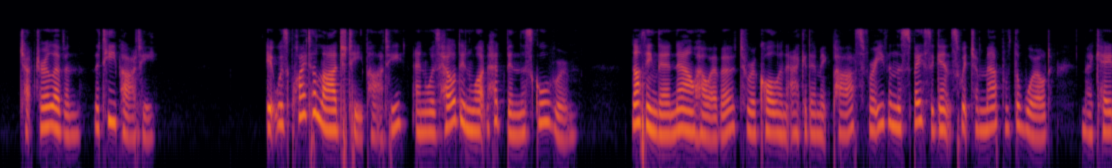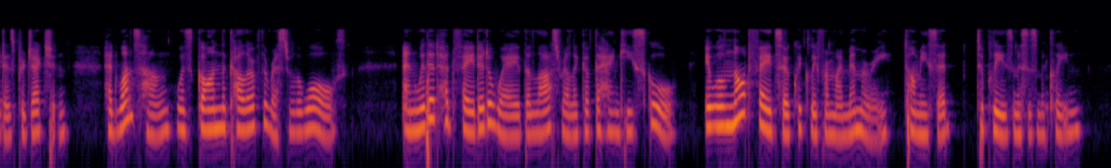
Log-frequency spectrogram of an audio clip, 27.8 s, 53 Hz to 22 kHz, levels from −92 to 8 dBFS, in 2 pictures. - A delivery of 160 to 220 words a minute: Yes, average, 185 wpm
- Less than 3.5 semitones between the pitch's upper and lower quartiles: No, average, 4.1 semitones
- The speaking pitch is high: Yes, high, 205 Hz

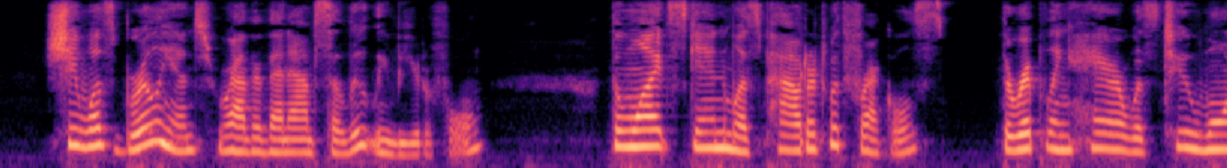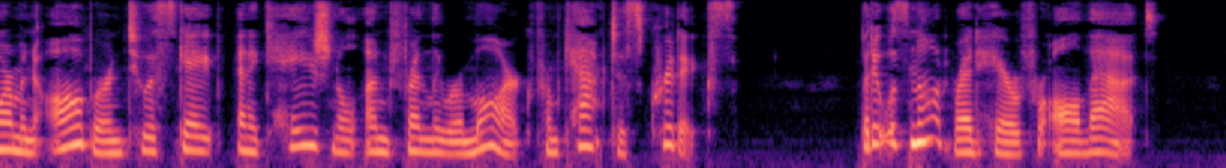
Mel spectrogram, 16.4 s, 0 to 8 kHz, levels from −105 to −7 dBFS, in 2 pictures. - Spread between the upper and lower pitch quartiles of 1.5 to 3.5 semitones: No, wide, 5.6 semitones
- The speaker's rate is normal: Yes, average, 145 wpm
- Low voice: No, high, 220 Hz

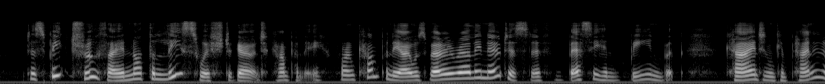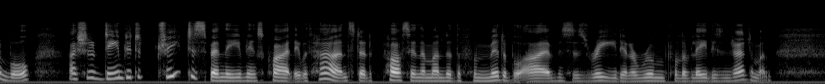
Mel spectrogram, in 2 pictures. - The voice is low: No, medium, 180 Hz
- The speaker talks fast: Yes, fast, 230 wpm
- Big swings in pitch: Yes, wide, 8.1 semitones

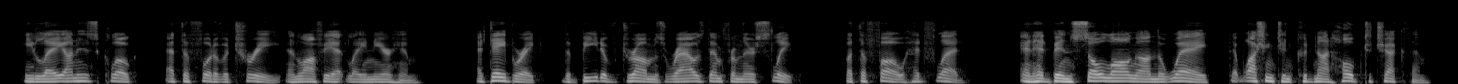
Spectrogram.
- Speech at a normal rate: No, fast, 220 wpm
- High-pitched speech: No, low, 130 Hz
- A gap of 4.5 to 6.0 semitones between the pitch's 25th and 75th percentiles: No, average, 3.6 semitones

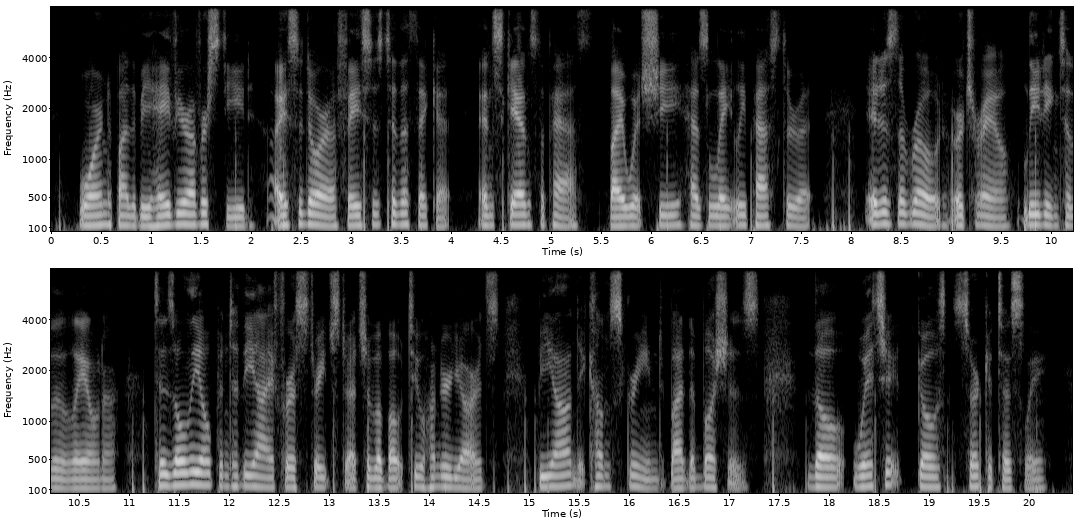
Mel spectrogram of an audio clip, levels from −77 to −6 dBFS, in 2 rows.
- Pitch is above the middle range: No, low, 130 Hz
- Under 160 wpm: No, average, 180 wpm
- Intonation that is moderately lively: No, narrow, 2.3 semitones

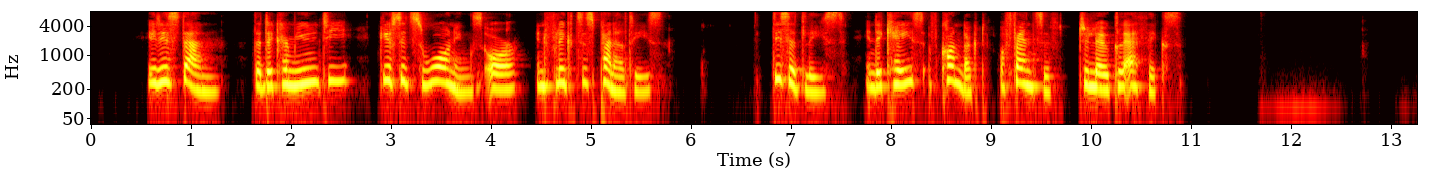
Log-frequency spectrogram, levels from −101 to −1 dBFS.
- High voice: Yes, high, 240 Hz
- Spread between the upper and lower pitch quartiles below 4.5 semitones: No, average, 5.1 semitones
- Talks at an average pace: No, slow, 115 wpm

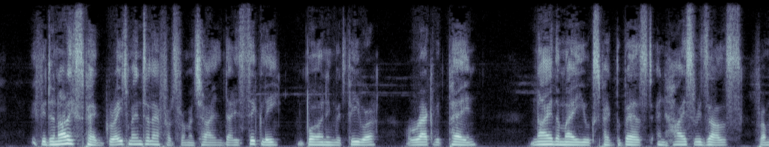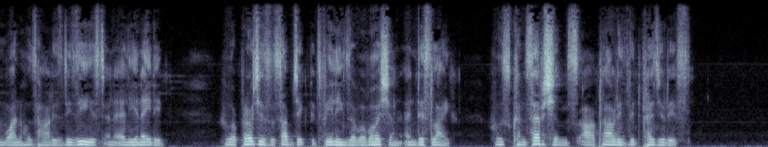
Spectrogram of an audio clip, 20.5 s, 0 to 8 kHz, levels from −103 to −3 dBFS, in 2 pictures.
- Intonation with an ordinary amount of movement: No, narrow, 2.2 semitones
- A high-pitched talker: No, medium, 140 Hz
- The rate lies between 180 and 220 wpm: No, average, 160 wpm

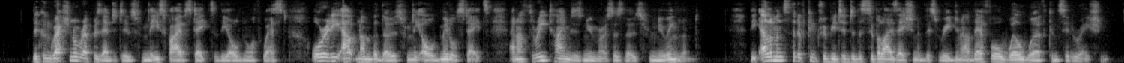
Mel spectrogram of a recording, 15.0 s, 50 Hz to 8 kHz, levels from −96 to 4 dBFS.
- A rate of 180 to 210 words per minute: Yes, average, 185 wpm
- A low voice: Yes, low, 110 Hz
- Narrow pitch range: No, average, 4.8 semitones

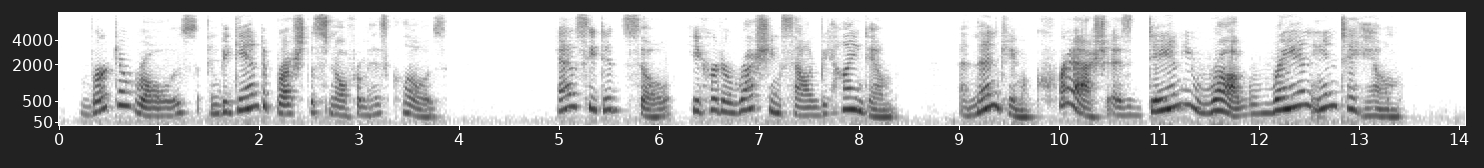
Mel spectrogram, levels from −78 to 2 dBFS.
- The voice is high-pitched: Yes, high, 225 Hz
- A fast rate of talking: No, average, 140 wpm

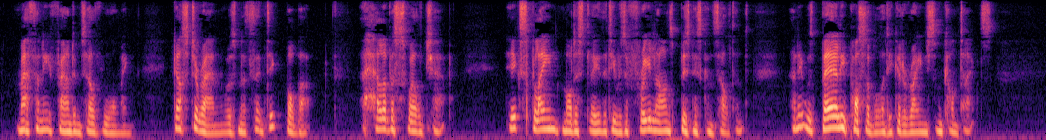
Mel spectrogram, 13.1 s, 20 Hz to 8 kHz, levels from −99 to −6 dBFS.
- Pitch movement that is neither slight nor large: Yes, average, 4.3 semitones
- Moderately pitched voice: Yes, medium, 145 Hz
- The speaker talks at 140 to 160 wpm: No, average, 175 wpm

